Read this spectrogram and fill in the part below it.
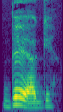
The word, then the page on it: bög: [bö:g]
